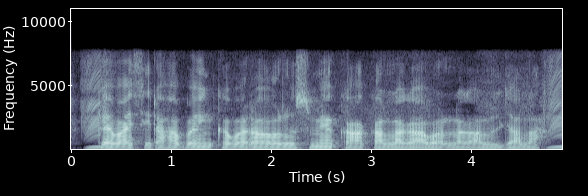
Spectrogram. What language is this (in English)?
Magahi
